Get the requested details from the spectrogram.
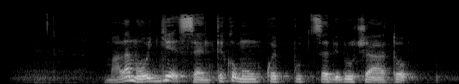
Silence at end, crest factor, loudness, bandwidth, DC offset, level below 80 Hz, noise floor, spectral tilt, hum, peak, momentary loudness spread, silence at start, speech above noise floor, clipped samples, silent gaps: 0.45 s; 18 dB; -24 LUFS; 11.5 kHz; under 0.1%; -64 dBFS; -58 dBFS; -5 dB/octave; none; -8 dBFS; 8 LU; 1.05 s; 35 dB; under 0.1%; none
